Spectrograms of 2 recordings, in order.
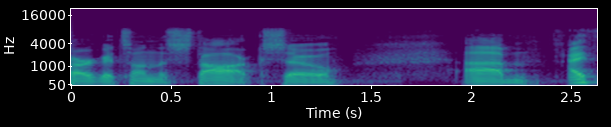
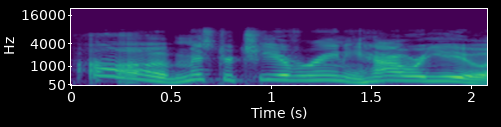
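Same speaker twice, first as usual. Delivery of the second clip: fawning analyst greeting; 8 semitones higher than usual. Retold or imitated. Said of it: "And you go".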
